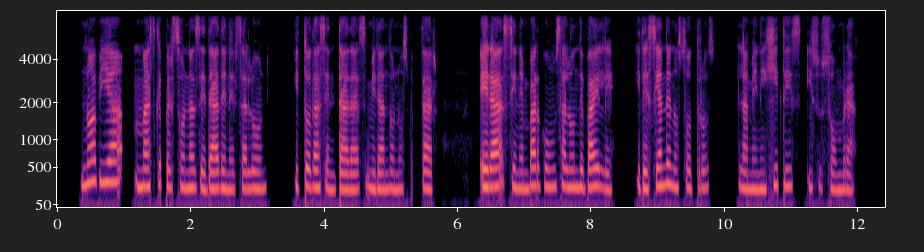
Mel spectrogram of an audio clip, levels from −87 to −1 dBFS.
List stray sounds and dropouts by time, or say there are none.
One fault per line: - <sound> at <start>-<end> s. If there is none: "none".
- dropout at 5.3-5.5 s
